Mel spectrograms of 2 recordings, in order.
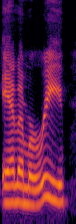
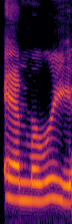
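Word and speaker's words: Annemarie: and speaking of it she does pronounce her name Anna Marie I had this Troll and my comments a little bit back was like I can't listen to someone who doesn't know how to pronounce her name it's an Marie and I would and I was like I'm pretty sure she pronounces it Anna Marie and she does she does it's Anna Marie so hi troll thank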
